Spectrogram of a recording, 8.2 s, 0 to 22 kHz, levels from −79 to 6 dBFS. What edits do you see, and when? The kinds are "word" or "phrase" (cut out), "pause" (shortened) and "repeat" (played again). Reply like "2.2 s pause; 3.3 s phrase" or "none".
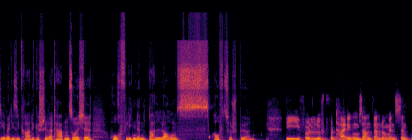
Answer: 6.0 s word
